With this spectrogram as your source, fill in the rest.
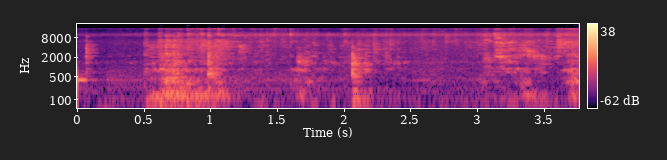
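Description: Chopped tomatoes fry with onions in a pan, with a soft sizzle and intermittent spatula stirring and scraping against the metal, close up and fairly quiet, without any speech.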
